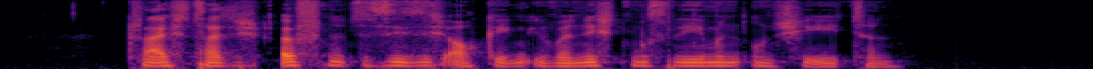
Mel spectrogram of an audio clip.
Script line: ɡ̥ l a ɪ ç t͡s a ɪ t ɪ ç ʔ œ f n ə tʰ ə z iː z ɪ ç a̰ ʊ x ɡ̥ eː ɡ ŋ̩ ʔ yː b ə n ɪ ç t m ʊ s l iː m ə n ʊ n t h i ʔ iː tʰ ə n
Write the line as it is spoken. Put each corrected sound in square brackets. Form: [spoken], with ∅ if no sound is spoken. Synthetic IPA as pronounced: ɡ̥ l a ɪ ç t͡s a ɪ t ɪ ç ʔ œ f n ə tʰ ə z iː z ɪ ç a̰ ʊ x ɡ̥ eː ɡ ŋ̩ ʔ yː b [ɐ] n ɪ ç t m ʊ s l iː m ə n ʊ n t [ʃ] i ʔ iː tʰ ə n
